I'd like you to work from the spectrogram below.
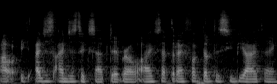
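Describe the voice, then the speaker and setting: A man, whispering. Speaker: day trader vlogger. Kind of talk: casual trading journal vlog. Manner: whispering, talking weird; halting, many fillers.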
